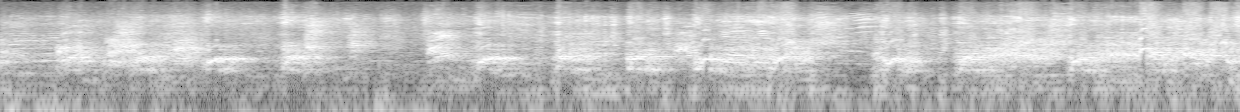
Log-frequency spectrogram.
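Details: Several dogs barking and yipping in overlapping, uneven bursts, with short high yelps and harmonic barks piling up roughly twice per second, giving a noisy, crowded chorus.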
